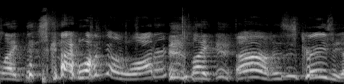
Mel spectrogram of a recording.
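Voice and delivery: loud, high, laughing disbelief; hammed-up amazement, words stretched out; astonished outburst. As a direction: react as if it's utterly crazy. Acted astonishment against indifferent reading.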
